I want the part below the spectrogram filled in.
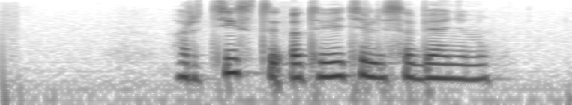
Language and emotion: Russian, neutral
